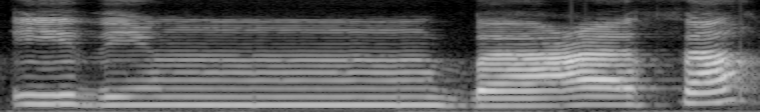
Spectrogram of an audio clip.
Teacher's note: اذن بعث، با کے اوپر زبر، عین کے اوپر زبر، سا کے اوپر زبر، دونوں تینوں کو بغیر کھینچے پڑھیں گے. عین کو حلق کے درمیان سے ادا کریں گے، سا کو نرمی سے پڑھیں گے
